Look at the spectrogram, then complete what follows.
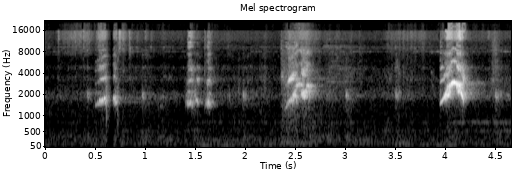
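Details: Pet cockatiel calling on a live stream: soft short chirps and clicks building to two loud rising-falling squawky calls about one and a half seconds apart, with faint room hum behind.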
